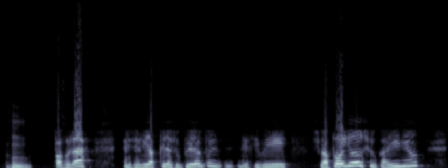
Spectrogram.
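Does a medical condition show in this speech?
Yes: Down syndrome.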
